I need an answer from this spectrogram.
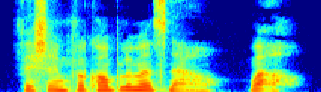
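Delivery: ordinary delivery, nothing marked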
